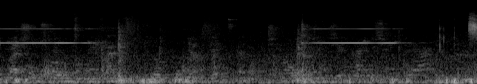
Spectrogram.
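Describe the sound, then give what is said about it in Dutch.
Someone passes through a revolving door turnstile amid busy station ambience, with a couple of mechanical clunks, steady electronic tones, and a low background murmur of crowd noise and voices. “We hebben twee microfoons en één draaideur.”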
